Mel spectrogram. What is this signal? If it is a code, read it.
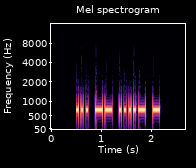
Morse code, heard as a keyed tone, about 25 wpm, 700 Hz. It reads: SM4T
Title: DXCC-100 Call Signs - 4 Characters - Repeated 3x - 25wpm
